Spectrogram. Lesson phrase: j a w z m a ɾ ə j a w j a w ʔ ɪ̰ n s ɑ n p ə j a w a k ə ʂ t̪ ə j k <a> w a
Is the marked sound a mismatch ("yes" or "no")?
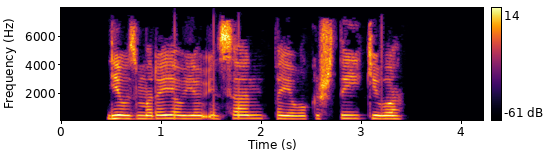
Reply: yes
